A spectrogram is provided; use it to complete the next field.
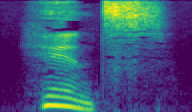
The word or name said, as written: hintz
